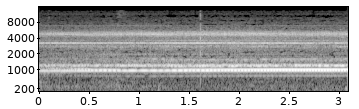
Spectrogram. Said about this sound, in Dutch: Hier en daar staat er nog een boom overend. En de rest is zwart geblakerde grond en bomen geveld door het vuur. En op die schroeiende lege vlakte vestigen zich de krekels.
